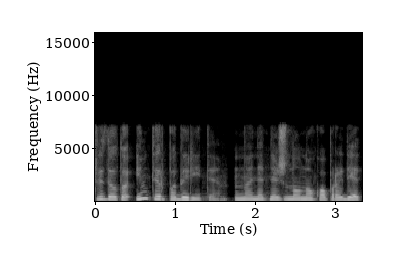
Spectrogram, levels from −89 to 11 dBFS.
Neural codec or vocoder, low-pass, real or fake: none; 7.2 kHz; real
